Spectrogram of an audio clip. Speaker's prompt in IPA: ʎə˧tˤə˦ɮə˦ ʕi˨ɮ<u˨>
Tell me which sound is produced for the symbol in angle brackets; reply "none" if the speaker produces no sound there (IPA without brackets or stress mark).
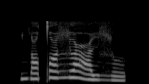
ʊ˨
